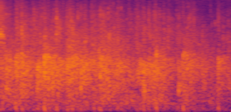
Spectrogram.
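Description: A church audience claps steadily, a dense, continuous patter of many hands at an even loudness throughout, with no voices standing out above it.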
